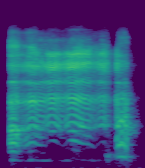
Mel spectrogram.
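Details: Adductor spasmodic dysphonia, with the glottis closing under exaggerated laryngeal muscle effort; strained-strangled voice (adductor spasmodic dysphonia).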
